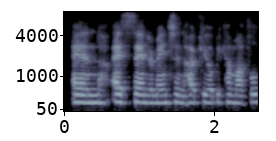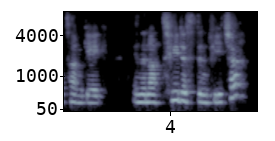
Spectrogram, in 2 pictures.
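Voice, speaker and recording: A woman's very fast, monotone speech in a South African accent, medium in pitch and flat in intonation. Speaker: accountant and network marketer. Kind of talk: interview. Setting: live video stream from home.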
